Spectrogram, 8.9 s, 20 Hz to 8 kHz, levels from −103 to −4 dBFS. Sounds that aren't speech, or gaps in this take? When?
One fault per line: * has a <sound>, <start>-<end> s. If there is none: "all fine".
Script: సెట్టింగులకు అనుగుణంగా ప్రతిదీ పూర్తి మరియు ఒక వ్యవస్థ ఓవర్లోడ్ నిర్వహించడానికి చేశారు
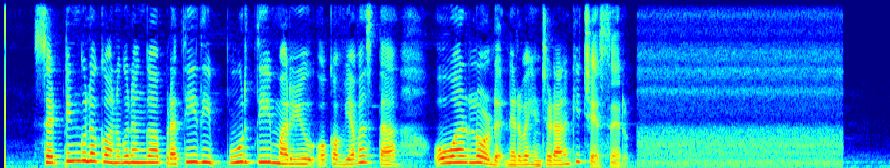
all fine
